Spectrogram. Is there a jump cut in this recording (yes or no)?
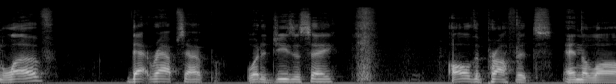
no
